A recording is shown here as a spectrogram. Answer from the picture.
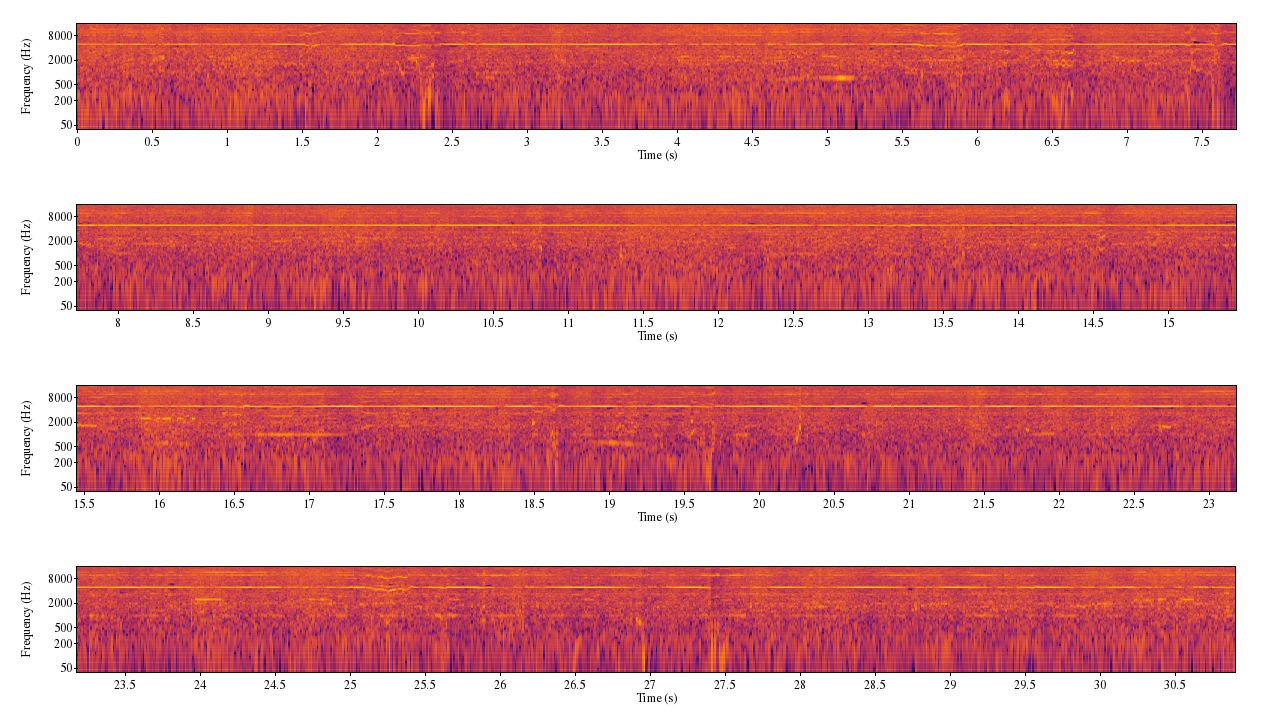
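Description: Compact router running at full speed with a steady high whine as it cuts a circle through a board on a circle-cutting jig, with hiss from the dust-extraction hose on its base. The whine sags briefly a few times as the bit takes more load.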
